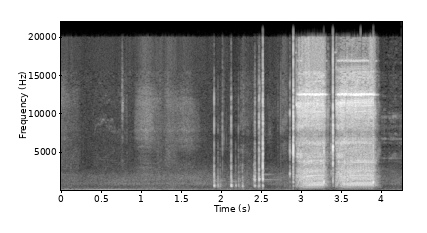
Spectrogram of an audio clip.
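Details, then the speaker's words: Graco TC Pro paint sprayer: a few handling clicks, then a second of steady, even pump-motor buzzing with one brief stop; sounds healthy, normal operation. "sounds pretty good. So we'll give this thing a shot."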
